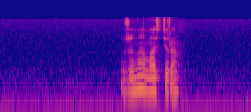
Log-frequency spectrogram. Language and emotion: Russian, neutral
